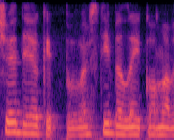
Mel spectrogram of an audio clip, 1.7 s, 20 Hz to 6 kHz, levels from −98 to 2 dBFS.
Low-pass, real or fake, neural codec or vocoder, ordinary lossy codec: 5.4 kHz; real; none; Opus, 64 kbps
